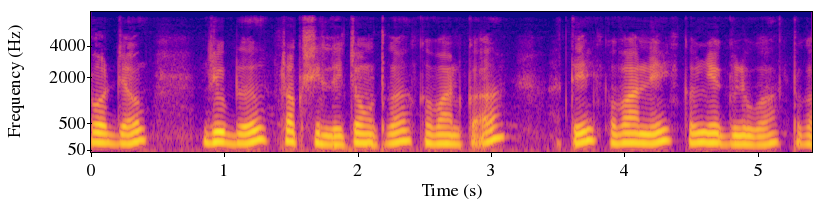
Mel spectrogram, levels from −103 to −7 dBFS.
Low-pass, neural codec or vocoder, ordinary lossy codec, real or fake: 7.2 kHz; codec, 16 kHz in and 24 kHz out, 2.2 kbps, FireRedTTS-2 codec; none; fake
